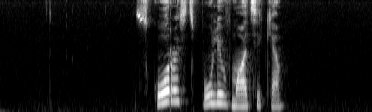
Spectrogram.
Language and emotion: Russian, neutral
